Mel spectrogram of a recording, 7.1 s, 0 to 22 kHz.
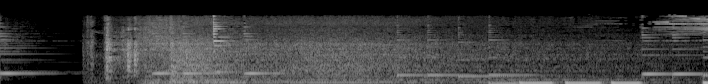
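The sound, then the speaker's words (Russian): A white Sprinter minibus on route 31 starts with a sudden burst, then rumbles and revs as it pulls away, with deep throbbing surges near the end. Fairly loud, with no voices. “Едет белый спринтер по маршруту 31.”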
